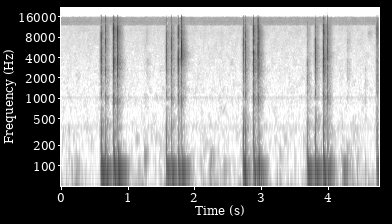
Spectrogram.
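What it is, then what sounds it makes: Wooden canvas stretcher frame tapped with nails. A hollow pine canvas stretcher frame, held upright in front of the mic, is tapped rapidly along its top wooden edge with four long red nails. Quick clustered bursts of dull, low wooden knocks with bright clicky edges come about once a second, each dying away almost at once, with another burst starting at the very end.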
